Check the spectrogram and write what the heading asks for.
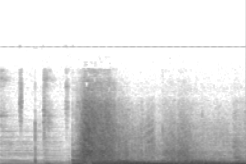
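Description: Background score: a few light taps, then under a second in a sudden loud boom-and-crash hit that dies away slowly as the music carries on.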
